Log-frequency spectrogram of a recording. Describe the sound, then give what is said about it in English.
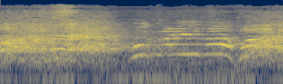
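Kherson residents with Ukrainian flags in the city's central square cheer and shout in unison, celebrating after Russian forces retreated; a loud wash of many voices with a rising, drawn-out chant swelling and falling over about three seconds. “Kherson residents have been flocking to the city's central square with Ukrainian flags to cheer and celebrate the victory.”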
